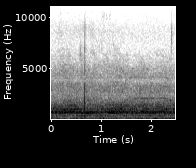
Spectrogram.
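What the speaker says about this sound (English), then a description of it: "Listen to the crowd." Dense arena crowd noise from the WrestleMania 15 audience in 1999, a steady roaring wall of cheering and shouting that holds throughout while The Rock chokes Stone Cold at ringside.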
